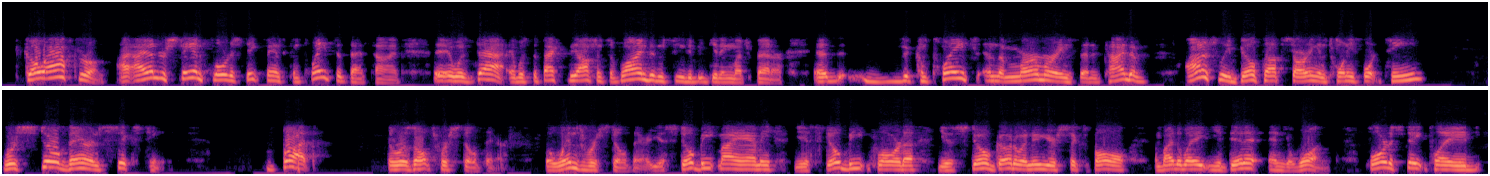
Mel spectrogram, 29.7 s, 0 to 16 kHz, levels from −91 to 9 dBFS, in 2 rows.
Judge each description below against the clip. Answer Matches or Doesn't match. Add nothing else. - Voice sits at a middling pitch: Matches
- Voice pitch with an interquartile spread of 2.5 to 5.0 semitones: Doesn't match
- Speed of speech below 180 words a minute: Doesn't match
